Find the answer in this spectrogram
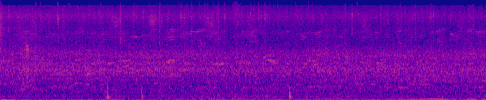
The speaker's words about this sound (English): Few of our local stupid pigeons, which we hate, seem to always have their beak down our bloody chimney, singing to us.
